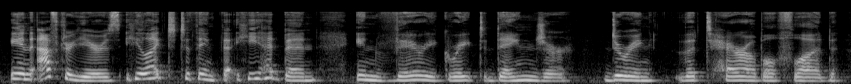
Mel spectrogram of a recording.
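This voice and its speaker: Reading a children's story aloud, a woman with a mid-range voice tells it expressively and deliberately.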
